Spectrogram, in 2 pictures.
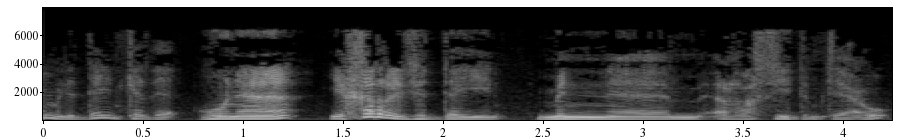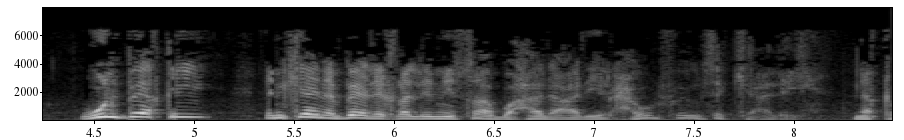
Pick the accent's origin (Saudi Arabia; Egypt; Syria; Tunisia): Tunisia; معروف عندنا في تونس الحمام العربي وكذا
